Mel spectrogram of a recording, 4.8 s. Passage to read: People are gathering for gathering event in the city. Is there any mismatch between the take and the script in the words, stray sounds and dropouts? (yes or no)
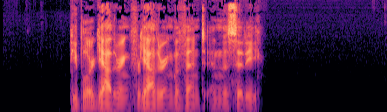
no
